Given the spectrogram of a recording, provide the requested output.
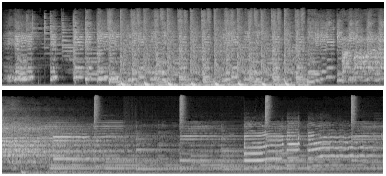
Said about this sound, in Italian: È eh, la musica di sottofondo questa mattina è abbastanza energica, eh? questo brano qui lo sentiremo tutte, tutte, le volte che finisce un brano e parlo io, così non avete solo la mia voce che non è il massimo.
